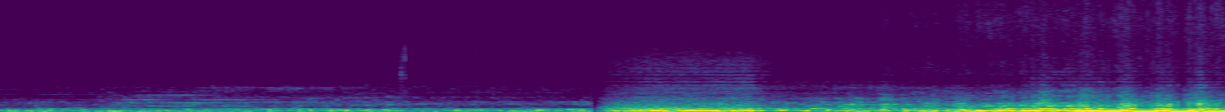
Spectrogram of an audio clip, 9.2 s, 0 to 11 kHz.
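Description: The V8 engine of Ken Block's Hoonicorn, a 1965 Ford Mustang stunt car, running at a distance, then much louder and closer after a sudden jump about halfway through. Its deep drone swells over the last two seconds as the car comes nearer.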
